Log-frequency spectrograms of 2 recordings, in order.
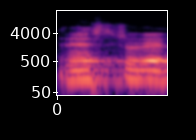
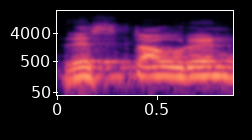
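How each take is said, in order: First: It is said the usual way, 'restu-rent'. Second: Each spelled syllable is sounded out, 'res-tau-rent'. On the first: "তাহলে হয়ে যাবে কি রেস্টুরেন্ট" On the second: "রেস্টাউরেন্ট যদি বলি"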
